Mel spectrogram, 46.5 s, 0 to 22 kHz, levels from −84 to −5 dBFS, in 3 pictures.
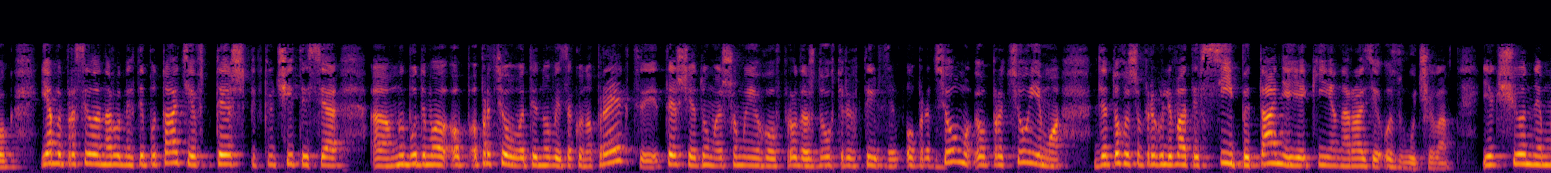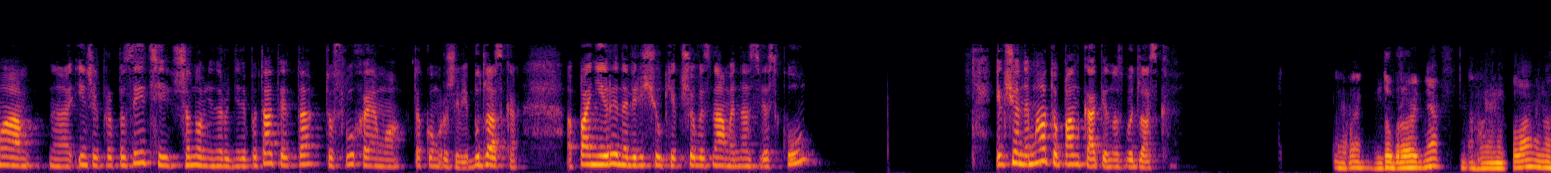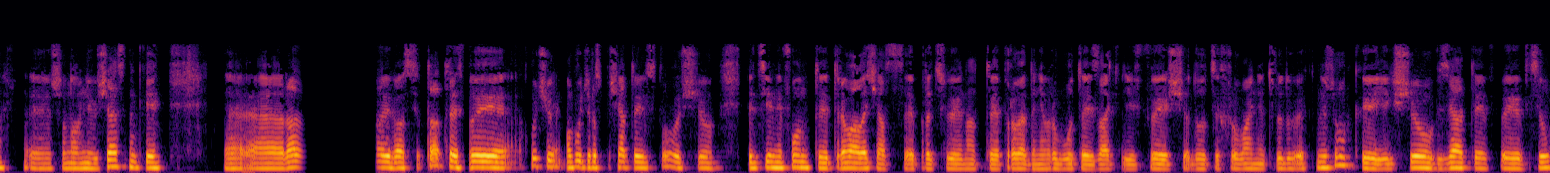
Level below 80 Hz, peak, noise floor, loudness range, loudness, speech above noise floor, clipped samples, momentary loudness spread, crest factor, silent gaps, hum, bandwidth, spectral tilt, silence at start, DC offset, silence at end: -62 dBFS; -8 dBFS; -89 dBFS; 6 LU; -26 LUFS; 64 dB; under 0.1%; 10 LU; 18 dB; none; none; 8 kHz; -6 dB/octave; 0 s; under 0.1%; 0 s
